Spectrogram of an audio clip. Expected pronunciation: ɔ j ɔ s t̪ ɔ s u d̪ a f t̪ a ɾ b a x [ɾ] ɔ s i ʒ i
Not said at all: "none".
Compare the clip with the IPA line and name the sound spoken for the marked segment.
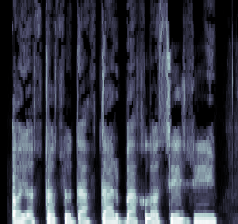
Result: l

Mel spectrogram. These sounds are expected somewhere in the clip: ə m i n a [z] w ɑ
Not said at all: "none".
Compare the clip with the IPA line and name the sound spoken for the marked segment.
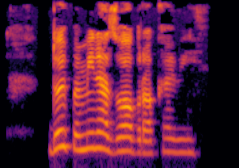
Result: z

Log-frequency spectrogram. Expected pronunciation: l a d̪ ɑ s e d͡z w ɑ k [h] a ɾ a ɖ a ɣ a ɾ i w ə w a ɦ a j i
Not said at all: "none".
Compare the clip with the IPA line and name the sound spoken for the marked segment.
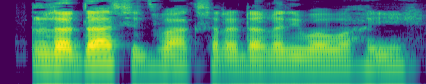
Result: s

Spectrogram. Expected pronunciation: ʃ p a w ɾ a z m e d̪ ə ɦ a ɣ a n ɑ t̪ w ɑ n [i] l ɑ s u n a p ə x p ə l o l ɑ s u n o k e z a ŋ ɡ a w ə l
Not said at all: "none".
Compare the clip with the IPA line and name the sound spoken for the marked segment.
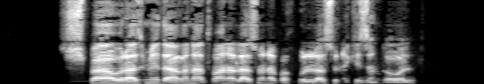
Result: a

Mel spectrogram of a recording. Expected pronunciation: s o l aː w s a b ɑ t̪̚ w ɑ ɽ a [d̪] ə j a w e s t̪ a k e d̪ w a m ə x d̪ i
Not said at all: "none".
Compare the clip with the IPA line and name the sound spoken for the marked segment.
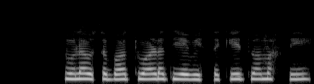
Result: d̪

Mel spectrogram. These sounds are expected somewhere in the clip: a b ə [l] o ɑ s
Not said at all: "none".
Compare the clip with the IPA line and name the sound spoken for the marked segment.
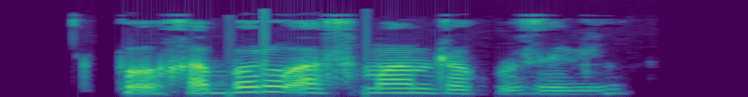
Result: ɾ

